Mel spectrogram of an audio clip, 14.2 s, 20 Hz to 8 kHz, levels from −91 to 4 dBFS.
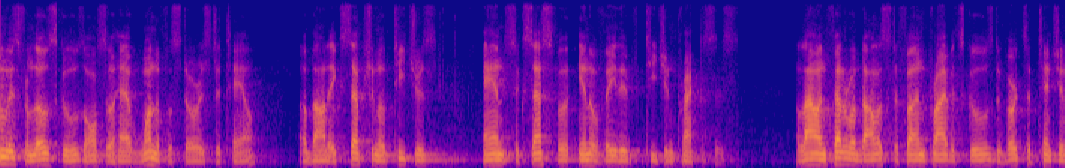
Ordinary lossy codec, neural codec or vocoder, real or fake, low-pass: Opus, 16 kbps; none; real; 7.2 kHz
